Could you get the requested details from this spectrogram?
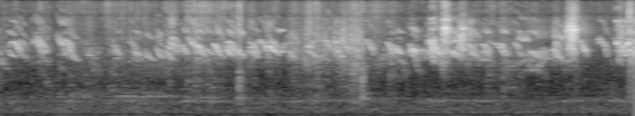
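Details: Little chicks eating spinach, a lively flock chorus of short, shrill cheeps repeated rapidly and overlapping, punctuated by crisp tapping sounds of beaks on food.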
